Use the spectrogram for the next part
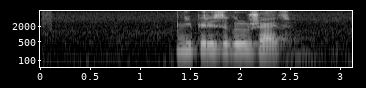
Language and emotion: Russian, neutral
